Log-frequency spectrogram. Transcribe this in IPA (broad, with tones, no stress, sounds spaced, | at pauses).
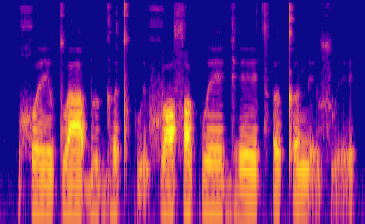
χʷ eː˨ tʷ aː˨ ɓ ɯ˨ ɡʱ ə˦˨ t kʷ ḛ˦ xʷ ɯ˨˦ sˤ ə˦ kʷ eː˦ ɡʱ eː˨ t͡sʼ ə˦ kʼ ə˦ n ḛ˦˨ sʷ ḛ˦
